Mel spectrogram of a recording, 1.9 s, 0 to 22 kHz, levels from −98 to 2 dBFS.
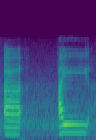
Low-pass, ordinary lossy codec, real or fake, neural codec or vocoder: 7.2 kHz; none; real; none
